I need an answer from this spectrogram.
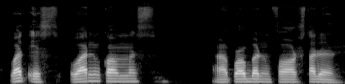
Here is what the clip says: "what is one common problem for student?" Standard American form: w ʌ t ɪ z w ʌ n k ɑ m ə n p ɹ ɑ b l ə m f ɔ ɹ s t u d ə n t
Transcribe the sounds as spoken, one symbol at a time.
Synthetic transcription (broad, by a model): w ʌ t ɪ s w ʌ n k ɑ m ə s p ɹ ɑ b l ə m f ɔ ɹ s t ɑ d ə n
